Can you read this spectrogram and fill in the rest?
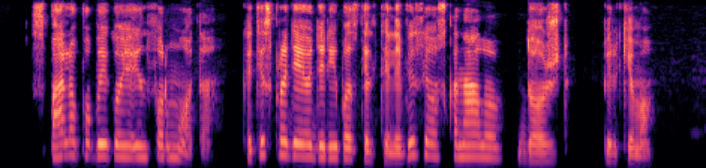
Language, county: Lithuanian, Utena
